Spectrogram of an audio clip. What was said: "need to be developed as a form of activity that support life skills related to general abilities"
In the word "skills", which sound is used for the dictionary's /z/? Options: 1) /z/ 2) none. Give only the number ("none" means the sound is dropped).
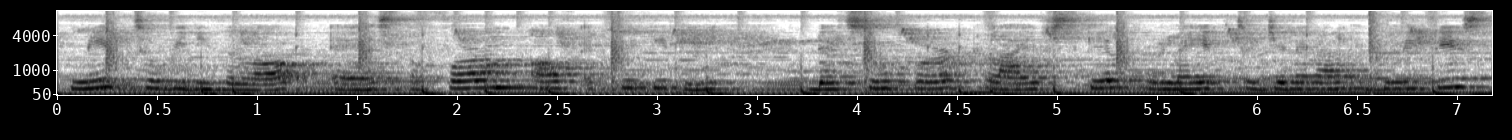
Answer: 2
